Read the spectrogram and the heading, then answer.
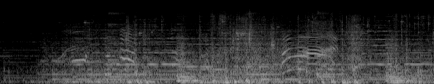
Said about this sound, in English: They spur their horses on to a gallop. The horses' hooves kick up dust as they gallop along.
